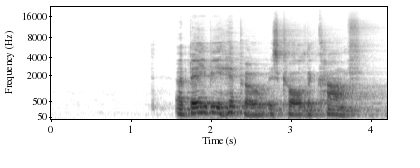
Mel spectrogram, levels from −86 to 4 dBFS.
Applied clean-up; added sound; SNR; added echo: none; none; none; reverberation time 1.3 s.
